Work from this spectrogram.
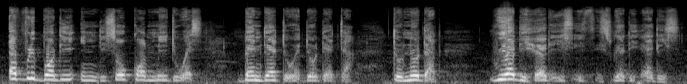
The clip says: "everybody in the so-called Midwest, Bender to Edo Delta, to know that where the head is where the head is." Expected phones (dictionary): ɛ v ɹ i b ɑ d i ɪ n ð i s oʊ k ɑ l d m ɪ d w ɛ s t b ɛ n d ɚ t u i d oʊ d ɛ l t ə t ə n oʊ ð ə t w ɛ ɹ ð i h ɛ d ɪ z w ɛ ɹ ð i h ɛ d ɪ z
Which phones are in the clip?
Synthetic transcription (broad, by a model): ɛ v ɹ i b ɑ d i ɪ n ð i s oʊ k ɑ l d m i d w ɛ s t b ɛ n d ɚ t u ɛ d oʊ d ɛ t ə t ə n oʊ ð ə t w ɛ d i h ɛ d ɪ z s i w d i h ɛ d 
